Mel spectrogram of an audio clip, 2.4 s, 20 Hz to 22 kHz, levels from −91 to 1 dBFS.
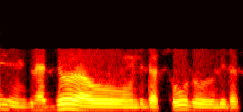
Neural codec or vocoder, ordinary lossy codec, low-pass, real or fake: none; none; 3.6 kHz; real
